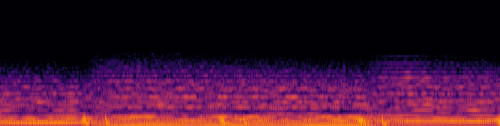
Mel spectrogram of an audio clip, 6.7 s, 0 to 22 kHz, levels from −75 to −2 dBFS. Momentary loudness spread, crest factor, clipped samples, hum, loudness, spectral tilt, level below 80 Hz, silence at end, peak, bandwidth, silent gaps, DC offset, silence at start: 4 LU; 14 dB; under 0.1%; none; -27 LUFS; -11 dB/octave; -32 dBFS; 0 s; -10 dBFS; 4.1 kHz; none; under 0.1%; 0 s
